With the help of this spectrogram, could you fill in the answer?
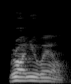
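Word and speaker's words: Granuaile: associate with, and I don't know how to pronounce her name, but Granuel? Granuel.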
